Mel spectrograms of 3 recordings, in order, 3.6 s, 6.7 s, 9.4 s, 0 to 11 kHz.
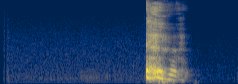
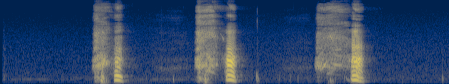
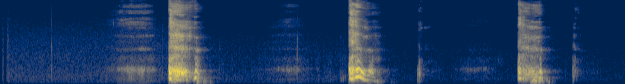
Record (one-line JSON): {"cough_length": "3.6 s", "cough_amplitude": 26753, "cough_signal_mean_std_ratio": 0.23, "exhalation_length": "6.7 s", "exhalation_amplitude": 15222, "exhalation_signal_mean_std_ratio": 0.26, "three_cough_length": "9.4 s", "three_cough_amplitude": 21241, "three_cough_signal_mean_std_ratio": 0.23, "survey_phase": "beta (2021-08-13 to 2022-03-07)", "age": "45-64", "gender": "Female", "wearing_mask": "Yes", "symptom_cough_any": true, "symptom_runny_or_blocked_nose": true, "symptom_sore_throat": true, "symptom_fatigue": true, "symptom_headache": true, "symptom_onset": "3 days", "smoker_status": "Never smoked", "respiratory_condition_asthma": false, "respiratory_condition_other": false, "recruitment_source": "Test and Trace", "submission_delay": "1 day", "covid_test_result": "Positive", "covid_test_method": "RT-qPCR", "covid_ct_value": 24.3, "covid_ct_gene": "N gene"}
